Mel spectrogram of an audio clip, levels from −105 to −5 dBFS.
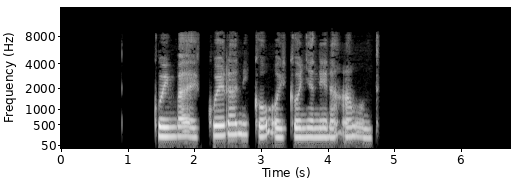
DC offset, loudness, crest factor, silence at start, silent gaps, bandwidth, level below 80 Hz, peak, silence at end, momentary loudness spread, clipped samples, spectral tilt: under 0.1%; -23 LUFS; 18 dB; 1.45 s; 2.10-2.20 s, 2.82-2.90 s, 3.38-3.43 s; 9.2 kHz; -72 dBFS; -8 dBFS; 2.1 s; 8 LU; under 0.1%; -6 dB/octave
